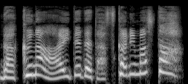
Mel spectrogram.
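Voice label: Voice win, Japanese; komachi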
